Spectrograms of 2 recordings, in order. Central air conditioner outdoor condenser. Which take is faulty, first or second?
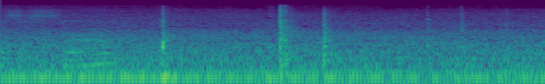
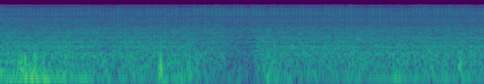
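second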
